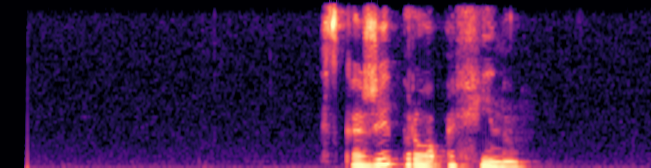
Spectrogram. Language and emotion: Russian, neutral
